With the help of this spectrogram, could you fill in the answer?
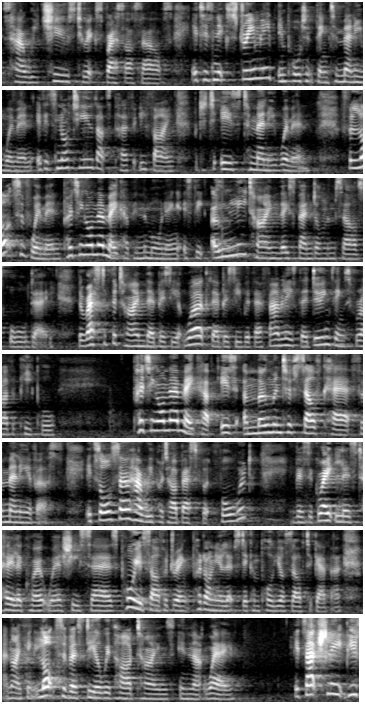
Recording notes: Recorded at 5x15 in Bristol in June 2017. There are only two rules - no scripts and only 15 minutes each.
